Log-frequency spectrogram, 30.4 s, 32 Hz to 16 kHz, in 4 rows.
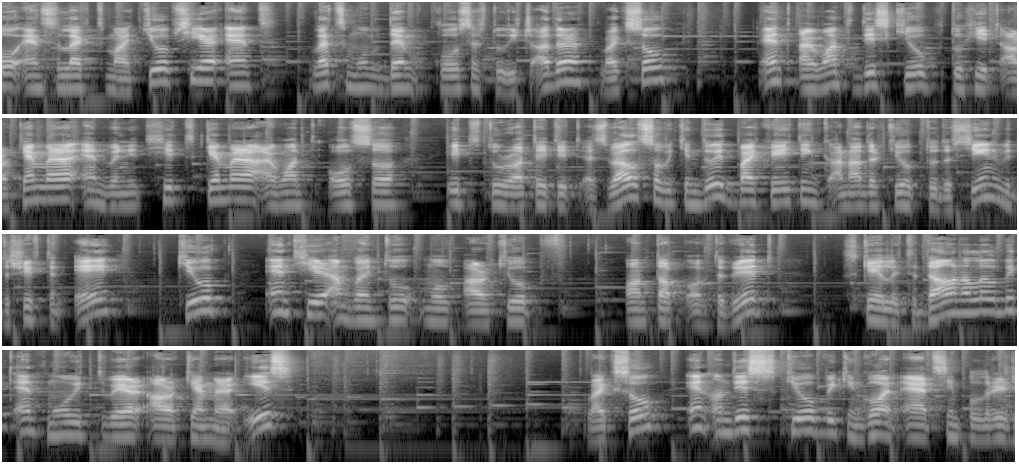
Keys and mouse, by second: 0.0 KP_1, 0.6 shift+middle click, 0.9 shift+middle click, 1.0 shift+click, 1.5 g, 2.4-3.8 drag, 3.5 g, 4.5-6.1 middle drag, 5.4 space, 12.3-13.5 drag, 14.6 shift+a, 16.7 KP_1, 17.3 g, 18.4 click, 19.5 KP_3, 20.8 s, 22.1 g, 24.1 g, 25.0 g, 25.7 s, 26.3 g, 28.7-29.8 middle drag, 30.2 KP_7.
